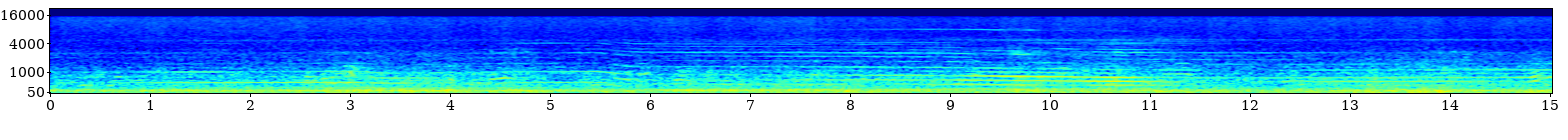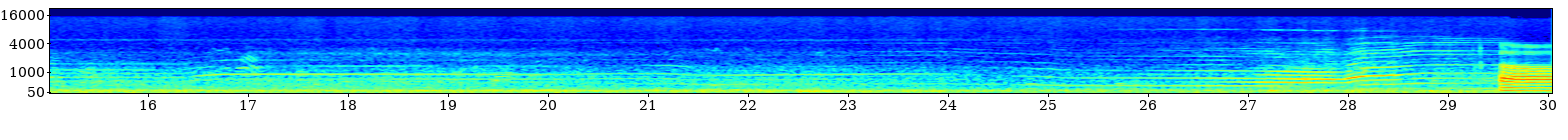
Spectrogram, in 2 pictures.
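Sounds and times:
electric motor and propeller whine: 0.0 - 30.0.

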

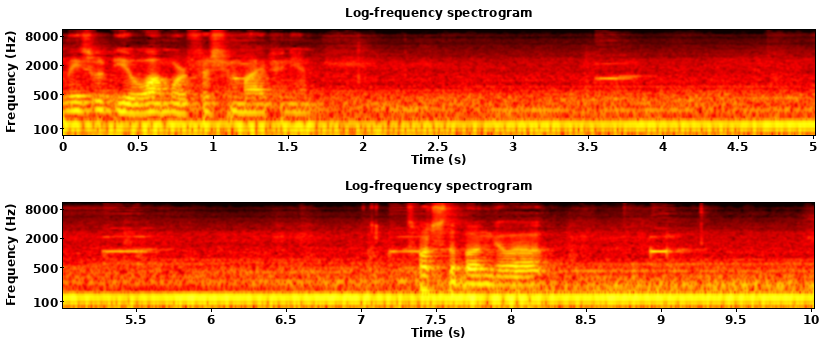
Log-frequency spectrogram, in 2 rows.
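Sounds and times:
elevator hum: 0.0 - 10.0.

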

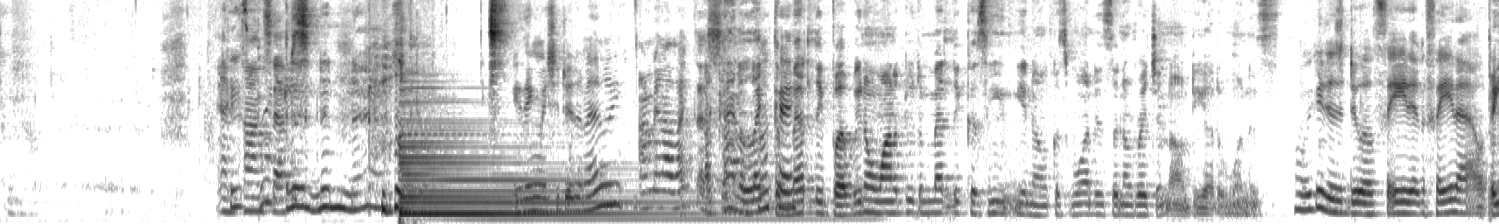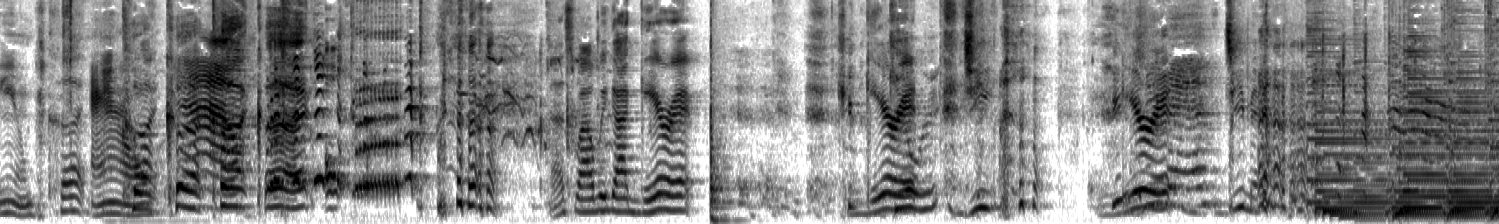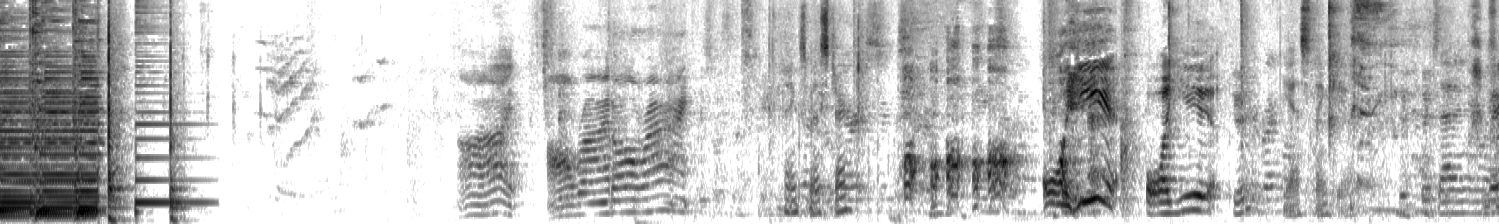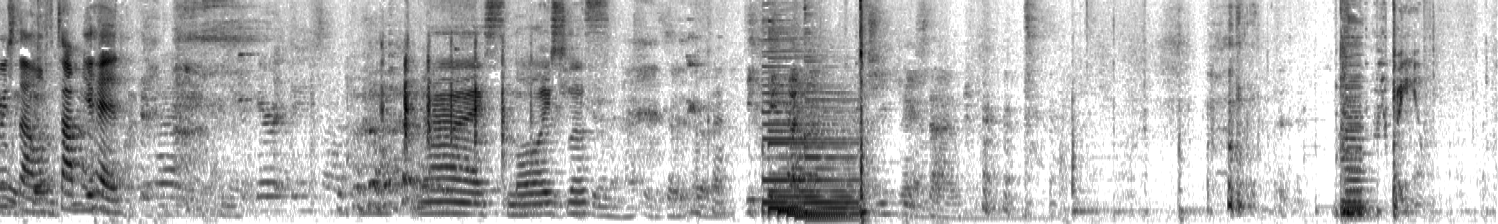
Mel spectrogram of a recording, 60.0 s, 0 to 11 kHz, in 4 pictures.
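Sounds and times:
acoustic guitar strums: 4.0 - 8.6, 28.1 - 32.2, 52.6 - 53.8, 58.2 - 59.1
laughter: 16.7 - 20.9, 22.3 - 23.6, 24.5 - 25.7, 27.3 - 29.3, 43.5 - 44.6, 48.4 - 50.3, 54.6 - 55.7, 57.0 - 58.0.

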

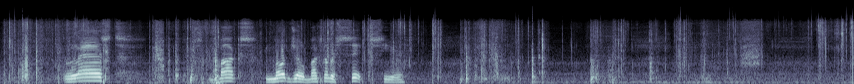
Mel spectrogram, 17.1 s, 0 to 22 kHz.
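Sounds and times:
foil wrappers crinkling: 0.0 - 10.7, 11.8 - 17.0.

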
